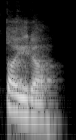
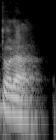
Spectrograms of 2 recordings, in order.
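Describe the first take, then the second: First: It has an oi vowel and ends in o. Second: It has a plain o and ends in stressed a. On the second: "Los sefaradí dicen torá"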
